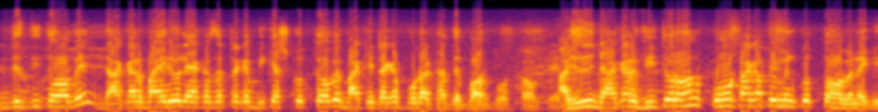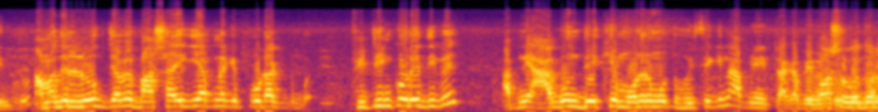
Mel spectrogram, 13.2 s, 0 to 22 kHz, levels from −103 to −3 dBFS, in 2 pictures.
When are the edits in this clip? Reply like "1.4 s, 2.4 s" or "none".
6.7 s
